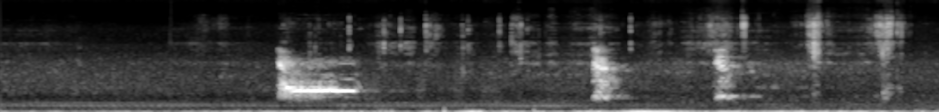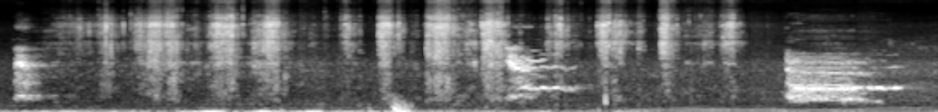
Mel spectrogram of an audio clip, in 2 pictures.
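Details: Dog barking in the woods, several drawn-out, tonal barks spaced a few seconds apart, separated by loud crunching and rustling sounds like footsteps through leaves and brush.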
